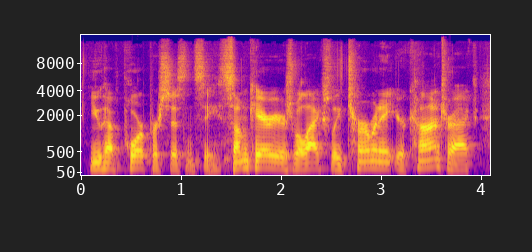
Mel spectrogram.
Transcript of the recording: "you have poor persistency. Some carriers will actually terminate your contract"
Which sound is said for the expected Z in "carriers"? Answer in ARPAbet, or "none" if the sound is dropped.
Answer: Z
